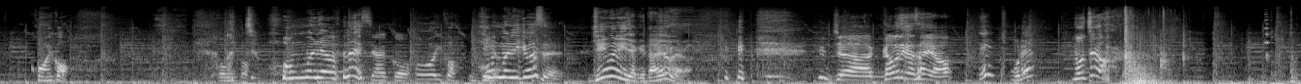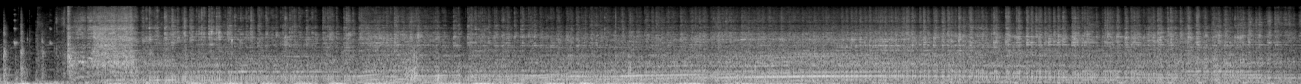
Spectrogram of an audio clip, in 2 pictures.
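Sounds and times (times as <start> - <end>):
two-stroke engine revving: 13.7 - 26.0.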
